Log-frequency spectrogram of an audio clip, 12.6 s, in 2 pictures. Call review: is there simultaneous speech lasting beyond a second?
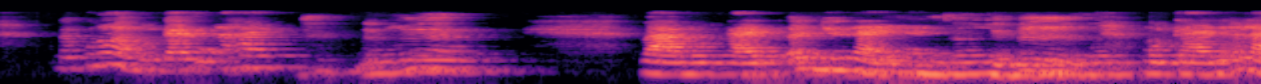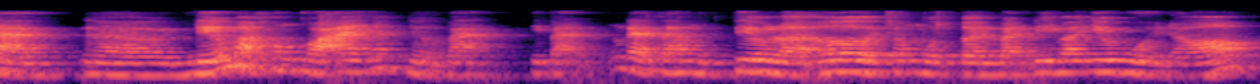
No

